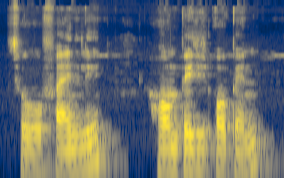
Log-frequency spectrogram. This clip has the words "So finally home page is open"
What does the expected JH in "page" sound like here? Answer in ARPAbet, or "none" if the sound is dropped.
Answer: JH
